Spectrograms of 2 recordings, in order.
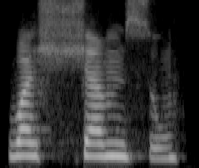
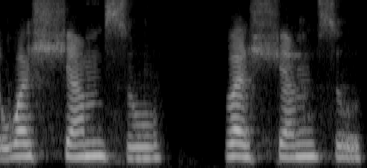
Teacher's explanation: अलिफ लाम दोनों को भी नहीं पढ़ा जाएगा, वाव को डायरेक्ट शीन के साथ मिलाकर पढ़ेंगे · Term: हुरूफ शमसी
